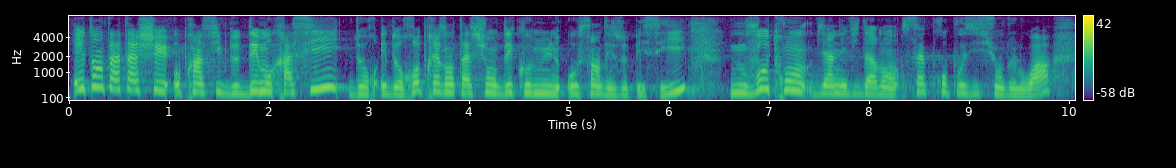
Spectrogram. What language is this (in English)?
French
